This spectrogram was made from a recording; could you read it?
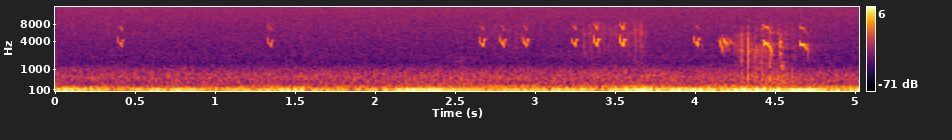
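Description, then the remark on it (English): A wild bird gives short, high-pitched flight calls: isolated chirps at first, then quick bursts of three or more, over a steady low rumbling hum. “That was a wild bird giving flight calls.”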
